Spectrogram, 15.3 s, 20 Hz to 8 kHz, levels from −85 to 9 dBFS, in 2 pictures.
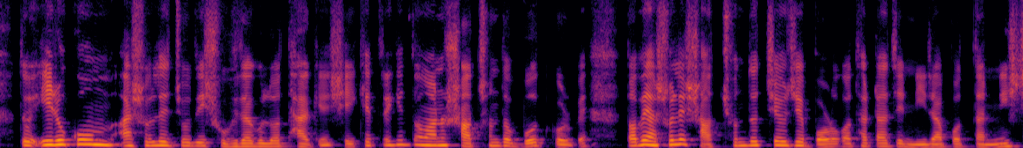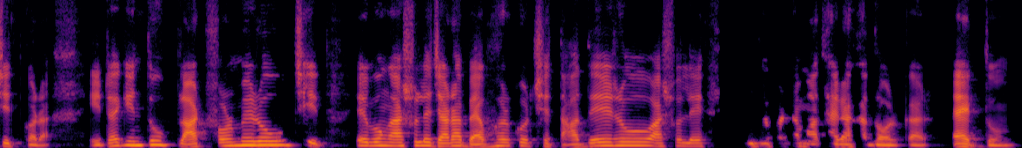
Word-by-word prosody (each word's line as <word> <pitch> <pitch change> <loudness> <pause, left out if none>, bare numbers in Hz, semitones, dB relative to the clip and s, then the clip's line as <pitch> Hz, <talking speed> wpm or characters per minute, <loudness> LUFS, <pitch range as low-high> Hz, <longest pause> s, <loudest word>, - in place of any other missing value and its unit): তো - - 0 0.2
এরকম 235 +2 +6 0.3
আসলে 185 +2 +1
যদি 165 0 -2
সুবিধাগুলো 145 +1 -2
থাকে 135 -7 -2
সেইক্ষেত্রে 180 - -5
কিন্তু 220 -1 -4
মানুষ 195 0 +3
স্বাচ্ছন্দ্য 170 +3 -1
বোধ 160 +3 0
করবে। 115 -3 -2 0.3
তবে 180 +6 +4
আসলে 235 +5 +2
স্বাচ্ছন্দ্যের 180 +10 -2
চেয়েও 205 -1 +2
যে 190 - +3
বড় 125 +1 +2
কথাটা 155 +2 -5
যে 145 - -3
নিরাপত্তা 125 +1 -3
নিশ্চিত 145 +1 -2
করা। 100 -3 -3 0.4
এটা 160 - -1
কিন্তু 200 +2 +3 0.2
platform 180 +2 +2
এর 200 - +6
ও - - +5
উচিত 195 +1 -3 0.3
এবং 185 +1 +2
আসলে 185 +2 +1
যারা 165 +2 +5
ব্যবহার 130 +8 +1
করছে 165 -2 -3
তাদেরও 180 +10 +1 0.2
আসলে 160 0 -4 0.4
এই - - -4
ব্যাপারটা 140 +2 -8
মাথায় 130 0 -3
রাখা 120 - -5
দরকার। 100 -1 -2 0.3
একদম। 100 -7 -6
160 Hz, 165 wpm, -22 LUFS, 130-185 Hz, 0.4 s, এরকম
